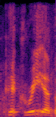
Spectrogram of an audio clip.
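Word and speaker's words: pikria (πικρία): You see, bitterness comes from the Greek word pikria. Okay, you can check it out later, but that's how I pronounce it, pikria, the word meaning acrid, which means irritating, corrosive, or eating away.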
